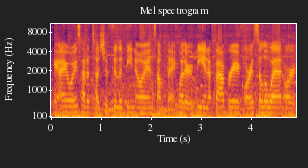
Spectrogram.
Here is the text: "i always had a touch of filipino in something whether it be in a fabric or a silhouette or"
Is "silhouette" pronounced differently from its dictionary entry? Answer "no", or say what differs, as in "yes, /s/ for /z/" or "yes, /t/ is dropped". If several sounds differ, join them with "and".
no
